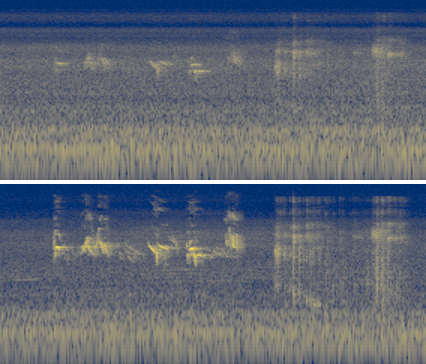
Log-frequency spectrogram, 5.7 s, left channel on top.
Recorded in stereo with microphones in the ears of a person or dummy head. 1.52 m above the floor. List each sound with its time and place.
0.7 s a bird: 60° right (ahead or behind), 0.7 m
3.6 s chewing: 35° right (ahead or behind), 1.5 m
